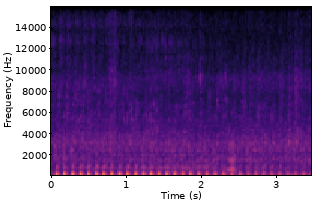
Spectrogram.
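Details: Honda XR150 after a CDI replacement fixed a hard start caused by lost ignition power at the coil: even, regular single-cylinder thumping at about two and a half beats per second, steady and slowly settling; idles cleanly.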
